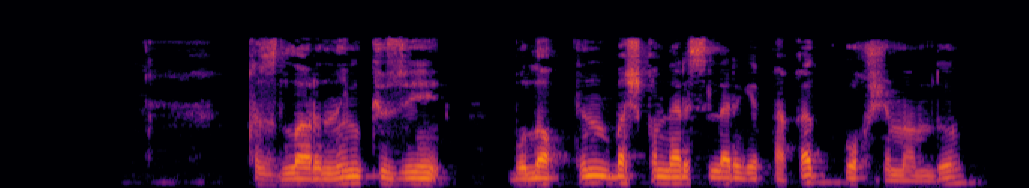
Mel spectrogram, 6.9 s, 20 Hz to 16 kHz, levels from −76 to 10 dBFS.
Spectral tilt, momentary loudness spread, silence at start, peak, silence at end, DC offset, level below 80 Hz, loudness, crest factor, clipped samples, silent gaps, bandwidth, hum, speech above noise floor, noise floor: -3.5 dB/octave; 10 LU; 1.65 s; -4 dBFS; 0.35 s; under 0.1%; -68 dBFS; -21 LUFS; 18 dB; under 0.1%; 3.31-3.38 s; 7.8 kHz; none; 30 dB; -50 dBFS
